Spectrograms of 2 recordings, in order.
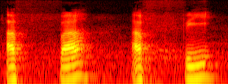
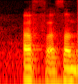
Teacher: ujung gigi seri atas dengan bagian dalam atau perut bibir bawah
